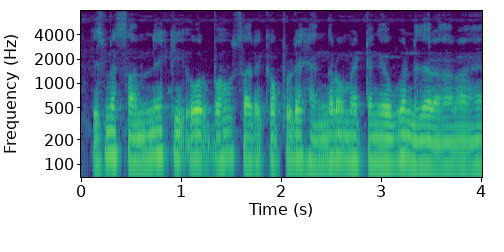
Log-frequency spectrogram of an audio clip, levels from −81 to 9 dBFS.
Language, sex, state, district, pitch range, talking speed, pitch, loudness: Hindi, male, Uttar Pradesh, Lalitpur, 105-115 Hz, 225 wpm, 110 Hz, -17 LUFS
